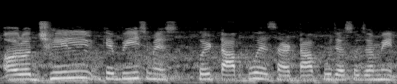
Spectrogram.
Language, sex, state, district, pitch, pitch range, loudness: Hindi, female, Chhattisgarh, Raipur, 235 Hz, 220-265 Hz, -14 LUFS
